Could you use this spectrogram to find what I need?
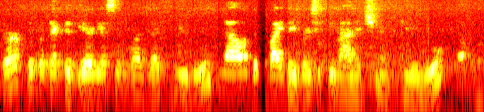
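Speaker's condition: No condition

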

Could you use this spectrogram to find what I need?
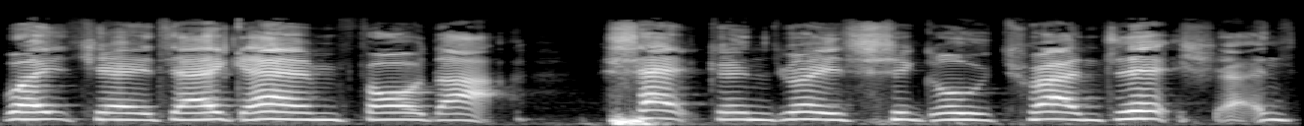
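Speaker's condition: Cerebral palsy; since childhood

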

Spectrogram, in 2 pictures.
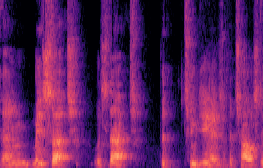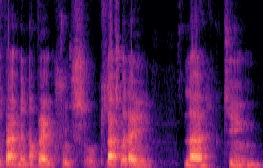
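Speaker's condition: Profound deafness with cochlear implants, born profoundly deaf, cochlear implants; hears about 60% of speech

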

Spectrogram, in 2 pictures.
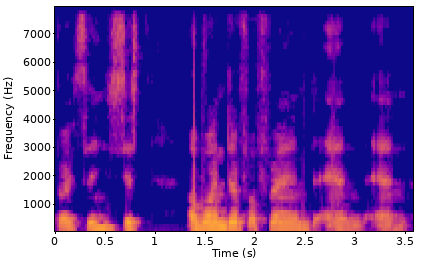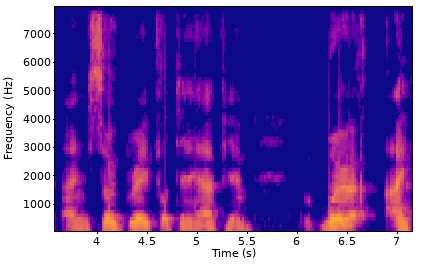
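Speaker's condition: Aphasia; worse when overly tired

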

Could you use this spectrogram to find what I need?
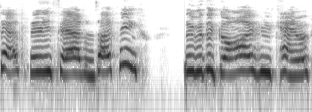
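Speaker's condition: Cerebral palsy, diplegia; spastic diplegia, both legs, hands mildly, Botox from diagnosis, cast once age seven, no surgery; speech a bit odd, had speech therapy

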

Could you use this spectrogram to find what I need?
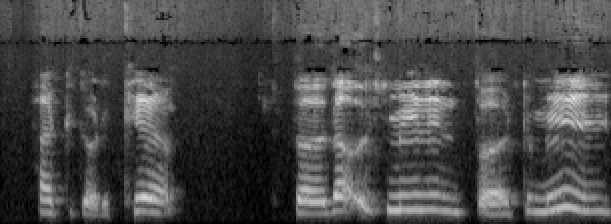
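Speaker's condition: Cerebral palsy and deafness

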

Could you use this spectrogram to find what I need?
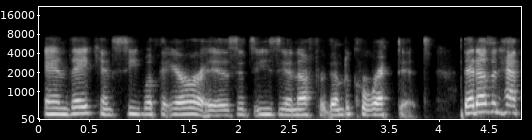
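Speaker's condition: No condition

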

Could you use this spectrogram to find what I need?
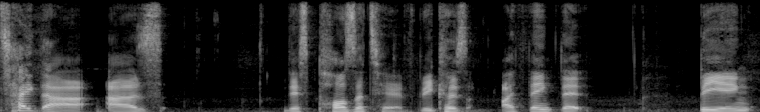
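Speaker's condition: No condition

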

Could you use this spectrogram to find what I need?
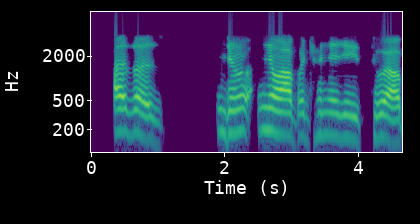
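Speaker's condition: Cerebral palsy; started at Sioux Falls YMCA

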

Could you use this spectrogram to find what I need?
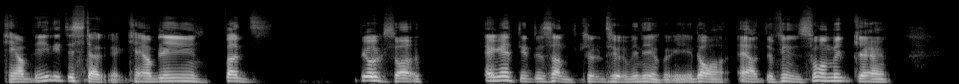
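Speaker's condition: Cerebral palsy; tongue fully stiff in childhood, childhood speech therapy, s-sounds through nose, speech impediment, sounds different

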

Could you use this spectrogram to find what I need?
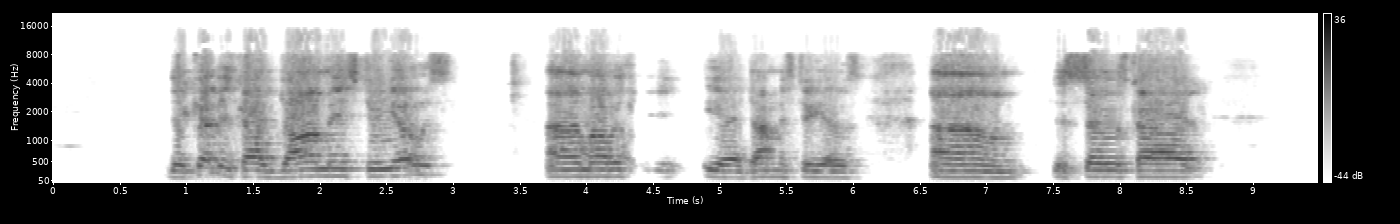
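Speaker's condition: Down syndrome

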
